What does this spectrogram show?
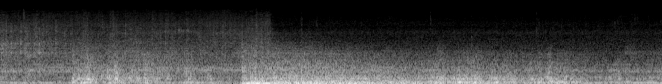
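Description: Thunderstorm sound effect: rain with rolling thunder that swells about a second in and breaks into a loud, deep rumble about two and a half seconds in, then slowly dies away.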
